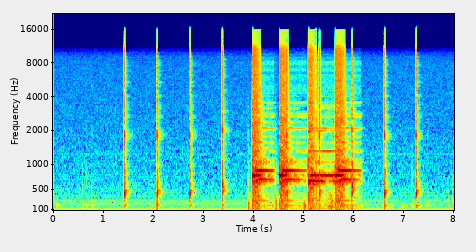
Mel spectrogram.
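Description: Software metronome ticking about one and a half times a second through speakers, with four chopped slices of a sampled record triggered from a pad controller in quick succession in the middle, about half a second apart. A steady low hum runs underneath.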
